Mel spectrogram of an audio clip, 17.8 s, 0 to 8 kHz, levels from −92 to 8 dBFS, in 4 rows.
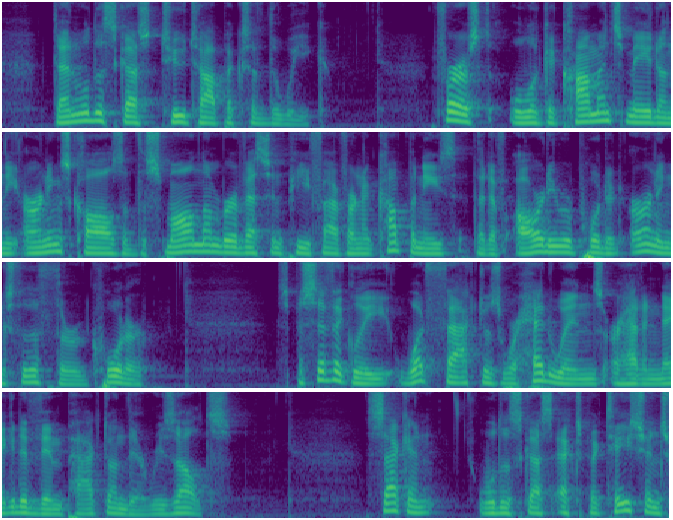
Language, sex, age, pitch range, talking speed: English, male, 30-49, 115-145 Hz, 175 wpm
